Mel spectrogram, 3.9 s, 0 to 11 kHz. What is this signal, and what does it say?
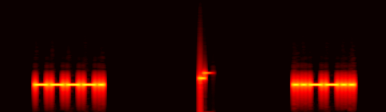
Morse code, heard as a keyed tone, about 30 wpm, 700 Hz. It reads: 9 ?
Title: Single Character (Letter:Number:Punctuation:Prosign) Alt 30wpm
